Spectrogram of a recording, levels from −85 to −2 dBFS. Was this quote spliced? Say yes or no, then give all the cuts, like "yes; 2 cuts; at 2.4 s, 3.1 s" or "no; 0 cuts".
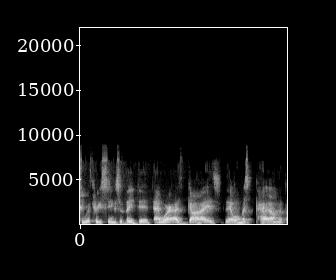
yes; 1 cut; at 3.2 s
